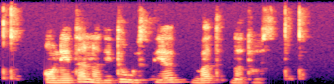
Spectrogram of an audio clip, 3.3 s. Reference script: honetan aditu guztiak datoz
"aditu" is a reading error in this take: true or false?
false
